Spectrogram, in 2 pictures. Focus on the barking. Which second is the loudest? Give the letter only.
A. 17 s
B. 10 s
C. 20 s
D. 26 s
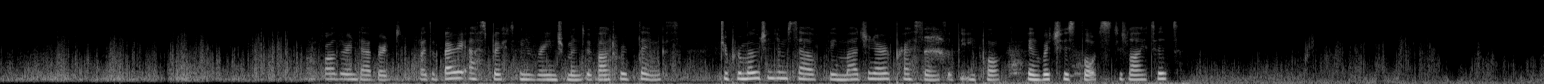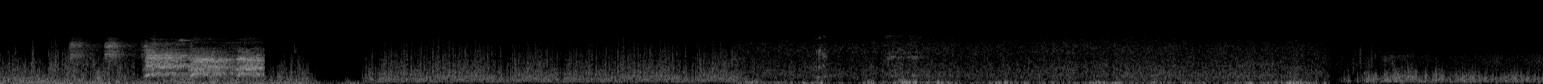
A.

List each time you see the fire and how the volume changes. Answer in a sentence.
The fire can't be heard in this clip.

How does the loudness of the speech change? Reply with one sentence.
The volume of the speech stays about the same.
